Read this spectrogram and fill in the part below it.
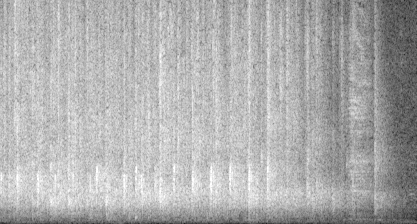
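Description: A room of people clapping for young ladies after a junior ambassador speech at an Angus cattle industry event: a broad, steady round of applause that holds strong, then tapers and fades out near the end.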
